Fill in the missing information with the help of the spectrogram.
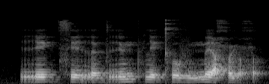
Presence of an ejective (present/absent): absent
